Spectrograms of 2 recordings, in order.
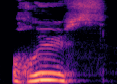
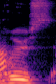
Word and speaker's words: russe: Russe. Russe. Russe, biquinho. Você vai fazer a boca do U em português e você vai tentar pronunciar I, certo?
